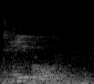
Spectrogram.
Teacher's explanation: There's hidden phonemes sometimes, so table, going from the b to the ul sound, you add that schwa in there just as a matter of where your tongue is, but there's nothing that aligns with that schwa.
